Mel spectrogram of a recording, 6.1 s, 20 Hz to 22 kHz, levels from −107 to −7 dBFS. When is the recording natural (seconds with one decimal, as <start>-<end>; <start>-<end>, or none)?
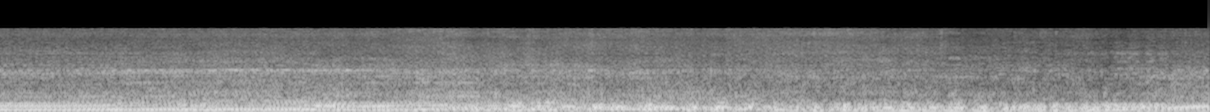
0.0-1.6; 5.0-6.1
